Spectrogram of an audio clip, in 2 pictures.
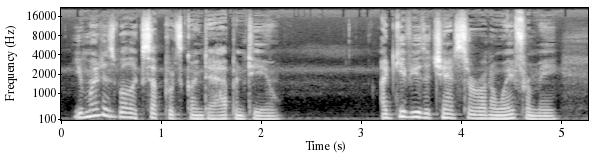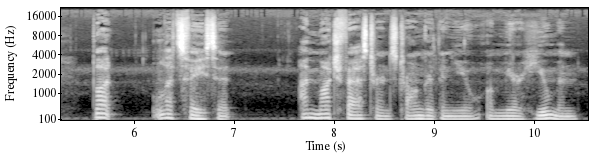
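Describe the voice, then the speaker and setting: A man voicing an arrogant, possessive male vampire in a measured, softly taunting ASMR roleplay monologue. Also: mid-range voice, slightly rough, natural voice. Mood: smug, admiring.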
